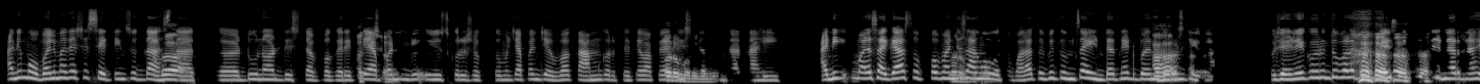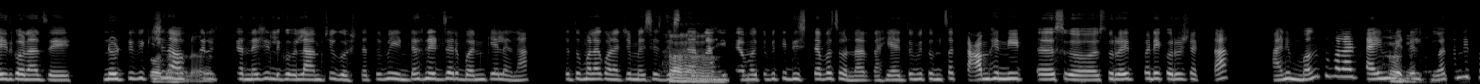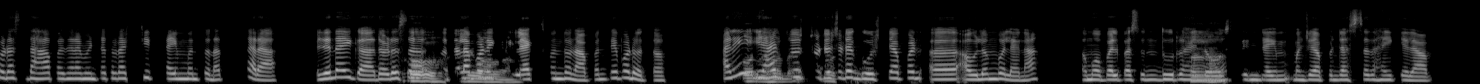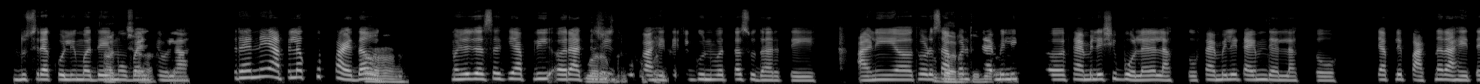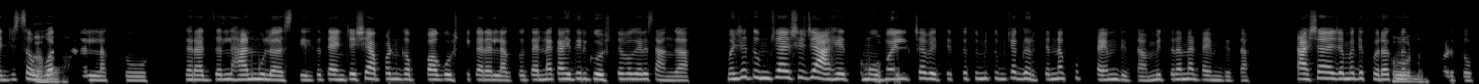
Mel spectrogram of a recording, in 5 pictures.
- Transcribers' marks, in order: distorted speech; chuckle; other background noise; laughing while speaking: "इंटरनेट"
- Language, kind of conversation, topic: Marathi, podcast, डिजिटल डिटॉक्स सुरू करण्यासाठी मी कोणत्या दोन-तीन सोप्या गोष्टी ताबडतोब करू शकतो?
